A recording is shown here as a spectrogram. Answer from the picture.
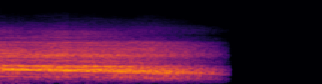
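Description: A group of children and players shouting one long cheer together, the pitch sliding slowly down before it stops about a second and a half in.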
